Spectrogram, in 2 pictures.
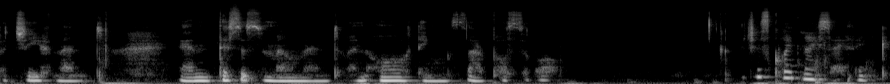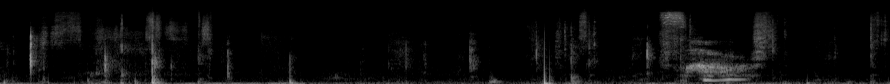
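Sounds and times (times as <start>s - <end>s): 
speech: 0.1s - 5.6s, 7.5s - 10.1s
Major Arcana tarot cards gathered and shuffled: 9.0s - 11.9s, 12.9s - 15.5s, 16.4s - 17.8s.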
